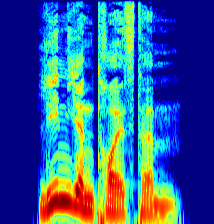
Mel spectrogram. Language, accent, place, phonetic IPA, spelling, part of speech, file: German, Germany, Berlin, [ˈliːni̯ənˌtʁɔɪ̯stəm], linientreustem, adjective, De-linientreustem.ogg
- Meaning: strong dative masculine/neuter singular superlative degree of linientreu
